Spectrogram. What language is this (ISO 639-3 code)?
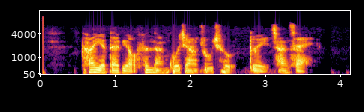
zho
